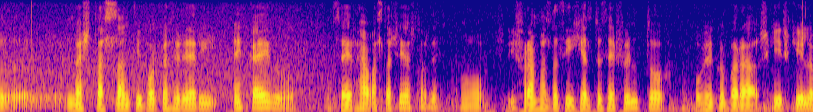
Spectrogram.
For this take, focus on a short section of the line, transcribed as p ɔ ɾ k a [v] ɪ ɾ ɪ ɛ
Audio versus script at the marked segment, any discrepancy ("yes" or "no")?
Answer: yes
